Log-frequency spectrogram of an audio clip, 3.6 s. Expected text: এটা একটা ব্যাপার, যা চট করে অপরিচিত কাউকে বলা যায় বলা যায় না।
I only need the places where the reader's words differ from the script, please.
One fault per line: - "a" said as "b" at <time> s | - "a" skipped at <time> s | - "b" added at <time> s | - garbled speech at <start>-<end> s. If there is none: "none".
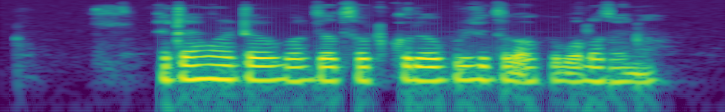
- "এমন" added at 1.0 s
- "বলা যায়" skipped at 3.2 s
